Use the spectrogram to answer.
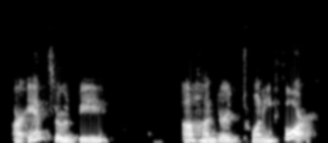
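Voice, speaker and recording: A somewhat breathy woman talks at a medium pitch and a fairly slow pace. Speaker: elementary school teacher. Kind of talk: math tutorial for kids. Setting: home recording, own room.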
